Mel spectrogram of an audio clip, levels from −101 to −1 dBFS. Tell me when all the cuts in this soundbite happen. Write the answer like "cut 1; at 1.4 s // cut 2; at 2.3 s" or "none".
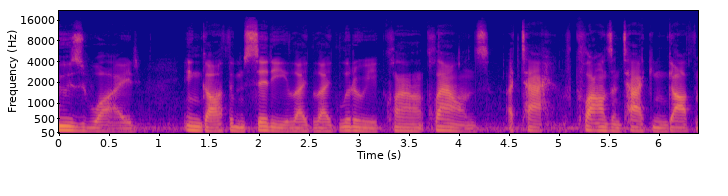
cut 1; at 2.5 s // cut 2; at 3.7 s // cut 3; at 4.4 s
